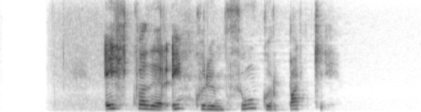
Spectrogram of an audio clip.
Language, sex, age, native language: Icelandic, female, 40-49, Icelandic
